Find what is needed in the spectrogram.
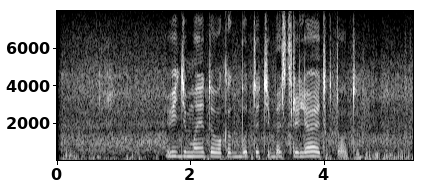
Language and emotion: Russian, sad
